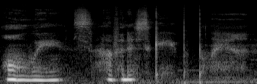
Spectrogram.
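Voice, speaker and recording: A seductive vampire mentor, acted by a woman, whispers in an intimate ASMR roleplay. She takes her time over each phrase, coaxing and possessive, with a quiet menace underneath. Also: medium pitch, level tone, husky. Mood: warning, possessive. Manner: slow, deliberate, velvety coaxing with veiled threat.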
